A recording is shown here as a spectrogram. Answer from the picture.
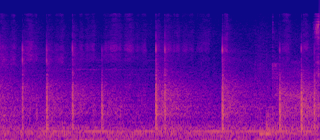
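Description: Chalk writing a word on a green chalkboard: a string of irregular sharp taps and short scratches as each stroke of the chalk hits and drags on the board.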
